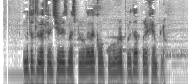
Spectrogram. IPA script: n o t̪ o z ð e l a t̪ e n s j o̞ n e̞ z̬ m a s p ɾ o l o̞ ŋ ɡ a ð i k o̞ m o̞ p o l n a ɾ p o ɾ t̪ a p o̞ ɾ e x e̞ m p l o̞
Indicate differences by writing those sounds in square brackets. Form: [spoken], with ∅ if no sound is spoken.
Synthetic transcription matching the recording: n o t̪ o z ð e l a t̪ e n s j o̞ n e̞ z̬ m a s p ɾ o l o̞ ŋ ɡ a ð [a] k o̞ m o̞ p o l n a [∅] p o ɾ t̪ a p o̞ ɾ e x e̞ m p l o̞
